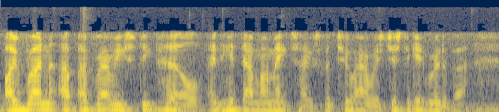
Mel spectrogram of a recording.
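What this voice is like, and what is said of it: Welsh accent. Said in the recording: “You have a Welsh accent? ... it's a Welsh accent, but I'm not very, very Welsh anymore”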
